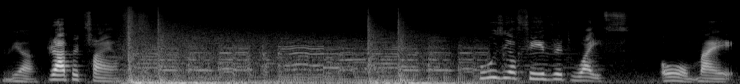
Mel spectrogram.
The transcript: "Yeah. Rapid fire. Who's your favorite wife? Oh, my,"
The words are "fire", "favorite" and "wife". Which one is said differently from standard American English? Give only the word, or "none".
fire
